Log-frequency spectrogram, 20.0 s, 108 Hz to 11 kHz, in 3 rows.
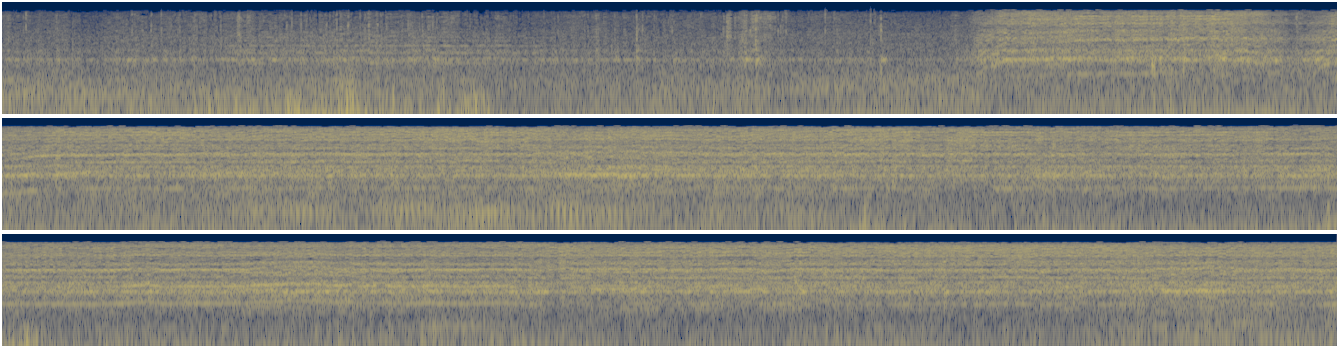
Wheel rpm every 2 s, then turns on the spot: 20, 20, 70, 130, 160, 160, 160, 160, 160, 160.
0-4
